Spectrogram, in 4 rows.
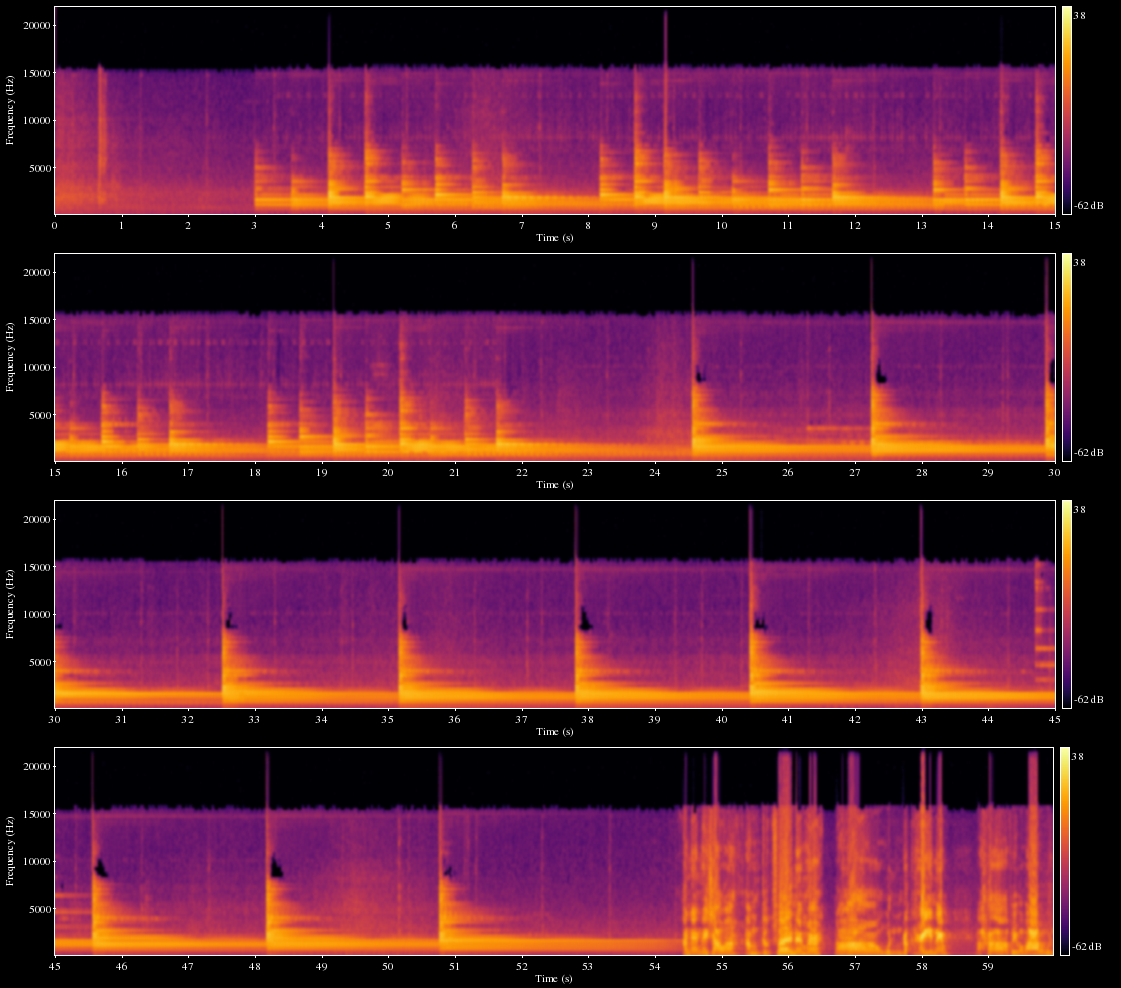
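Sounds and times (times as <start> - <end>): clock chime tune: 0.0 - 59.9
clock tolling the hour: 0.0 - 59.9.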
